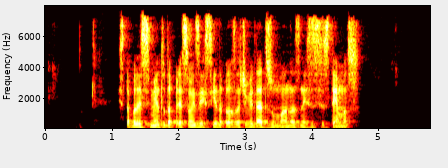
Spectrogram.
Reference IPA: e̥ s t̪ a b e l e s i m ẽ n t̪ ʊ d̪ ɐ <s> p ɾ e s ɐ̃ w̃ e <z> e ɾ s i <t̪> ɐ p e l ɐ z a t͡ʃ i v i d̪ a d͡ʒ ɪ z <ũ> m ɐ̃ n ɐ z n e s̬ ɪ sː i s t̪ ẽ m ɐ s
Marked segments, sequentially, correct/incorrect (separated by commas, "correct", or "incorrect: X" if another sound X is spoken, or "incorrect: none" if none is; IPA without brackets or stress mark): incorrect: none, correct, incorrect: d̪, incorrect: u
